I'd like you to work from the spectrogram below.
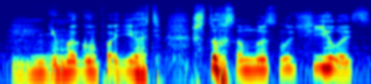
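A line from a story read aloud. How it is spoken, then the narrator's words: Sobbing. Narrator (Russian): Всхлипывал он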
